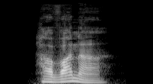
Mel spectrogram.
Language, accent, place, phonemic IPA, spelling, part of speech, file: German, Germany, Berlin, /haˈvana/, Havanna, proper noun / noun, De-Havanna.ogg
- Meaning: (proper noun) Havana (the capital city of Cuba); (noun) 1. Havana cigar 2. Havana tobacco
